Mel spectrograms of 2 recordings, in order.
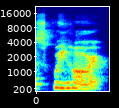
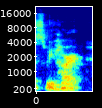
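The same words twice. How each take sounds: First: Sweetheart garbled into "skree-hart"; mock mispronunciation. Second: Said in the usual way. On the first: Quoting Crook's slip to viewers, sweetheart botched as "skree-hart". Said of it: "That's exactly what she said". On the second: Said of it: "Instead of sweetheart".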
